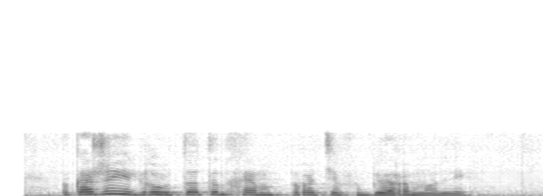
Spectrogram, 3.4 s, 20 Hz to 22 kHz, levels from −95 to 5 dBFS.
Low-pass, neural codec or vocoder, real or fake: 7.2 kHz; codec, 24 kHz, 3.1 kbps, DualCodec; fake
